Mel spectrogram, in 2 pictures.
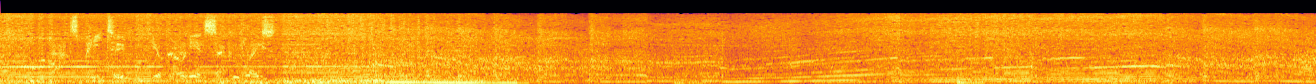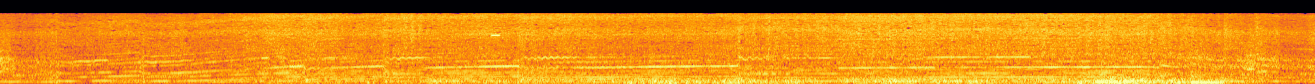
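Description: A racing car engine roars loudly, its pitch rising and falling again and again.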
